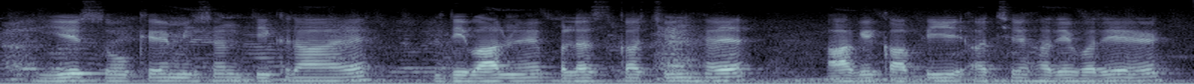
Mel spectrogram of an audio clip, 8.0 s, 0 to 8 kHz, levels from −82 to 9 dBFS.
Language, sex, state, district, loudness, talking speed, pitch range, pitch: Hindi, male, Bihar, Jamui, -21 LUFS, 145 wpm, 110-125 Hz, 120 Hz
